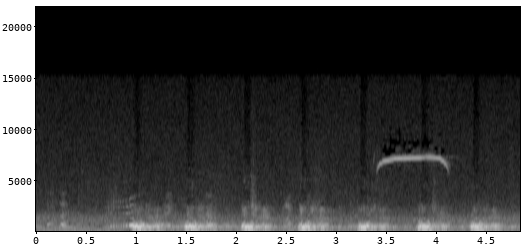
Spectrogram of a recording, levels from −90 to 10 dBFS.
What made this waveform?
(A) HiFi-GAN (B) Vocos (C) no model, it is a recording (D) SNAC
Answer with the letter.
C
